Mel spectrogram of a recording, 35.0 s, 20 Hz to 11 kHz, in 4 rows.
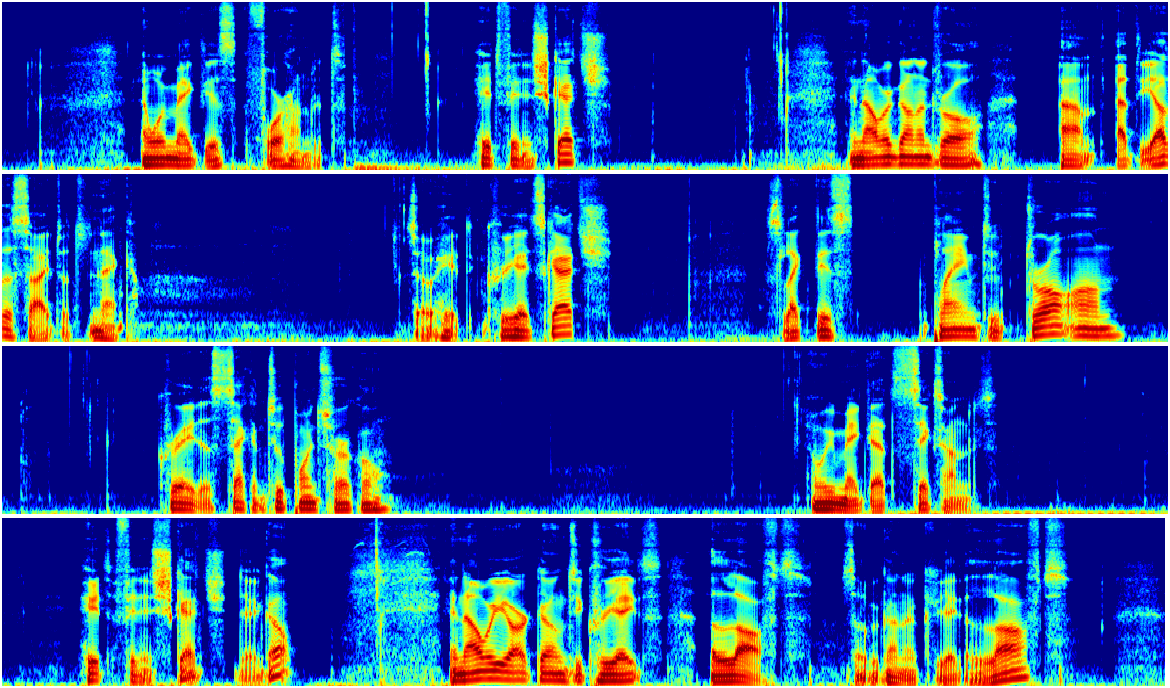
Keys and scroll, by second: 1.3 4, 23.8-24.8 typing.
